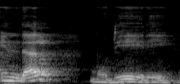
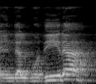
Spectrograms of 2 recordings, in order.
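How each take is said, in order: First: The last word ends with an 'i' vowel. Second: The last word ends with an 'a' vowel. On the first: The speaker calls it right. "tapi dibaca" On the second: The speaker calls it wrong. "Tidak boleh dibaca"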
